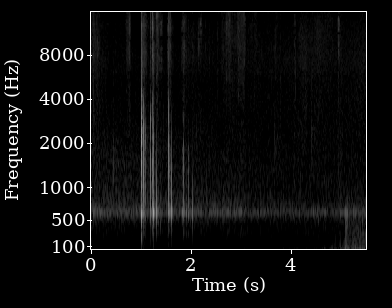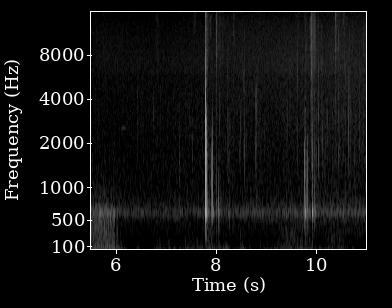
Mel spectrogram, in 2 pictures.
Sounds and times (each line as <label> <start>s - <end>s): small rock hitting other small rocks 1.0s - 2.1s
small rock hitting other small rocks 7.6s - 8.6s
small rock hitting other small rocks 9.4s - 11.0s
